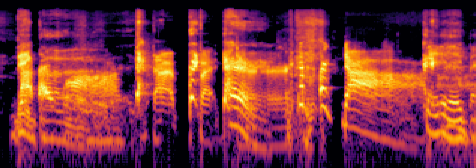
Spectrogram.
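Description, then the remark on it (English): A man's voice imitates a big dog, letting out a string of rough, throaty growls and gruff barks in loud bursts separated by short pauses. “we'll move on, I think... to Brock Lesnar and the big dog”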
